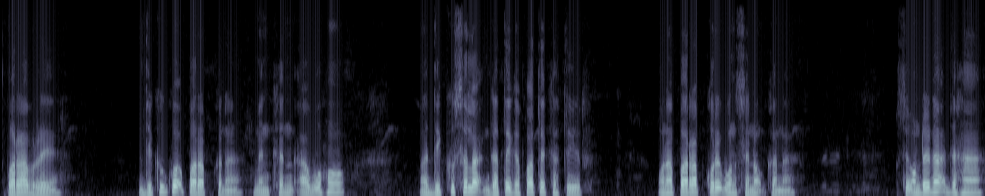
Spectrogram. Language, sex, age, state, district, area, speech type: Santali, male, 30-45, West Bengal, Purulia, rural, spontaneous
